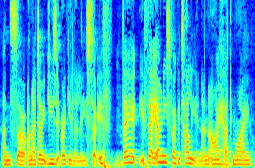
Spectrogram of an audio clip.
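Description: A woman's voice: mid-range voice, brisk, a little mellow. A young woman preaching a sermon in a conversational, storytelling way, with frequent hesitations.

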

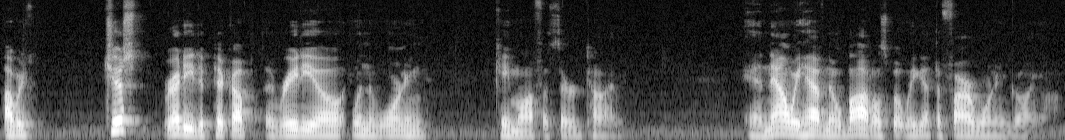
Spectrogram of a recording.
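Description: Older man, gravelly voice, former airline captain, measured storytelling, detailed and careful. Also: medium pitch, steady tone. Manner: measured, detailed recounting with small hesitations. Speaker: airline captain, interview guest. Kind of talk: conversational storytelling.

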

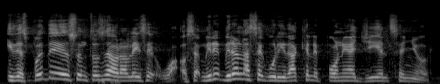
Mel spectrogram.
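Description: A male pastor preaching a sermon, surging into loud emphatic bursts and calling out to the congregation. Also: high-pitched, fast. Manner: preaching with rising bursts of emphasis and audience call-outs. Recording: long hall reverb.

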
